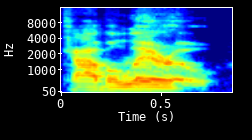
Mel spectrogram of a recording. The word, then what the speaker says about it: Caballero: distinguished gentleman / distinguished Caballero and that's how they say in Texas Caballero so that's how I'm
